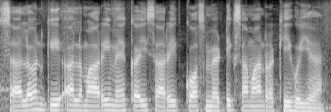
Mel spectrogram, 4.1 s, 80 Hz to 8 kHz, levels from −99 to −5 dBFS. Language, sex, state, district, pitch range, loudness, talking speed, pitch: Hindi, male, Jharkhand, Palamu, 120-135 Hz, -15 LUFS, 160 wpm, 125 Hz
